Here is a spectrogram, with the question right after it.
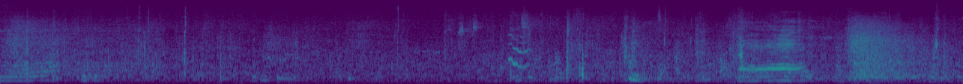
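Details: Baby monkey Lucie, very hungry for milk, crying: scattered wavering squeals, then one sustained, quavering high wail around ten seconds and a broad noisy burst after it, with background voices and rustling.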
